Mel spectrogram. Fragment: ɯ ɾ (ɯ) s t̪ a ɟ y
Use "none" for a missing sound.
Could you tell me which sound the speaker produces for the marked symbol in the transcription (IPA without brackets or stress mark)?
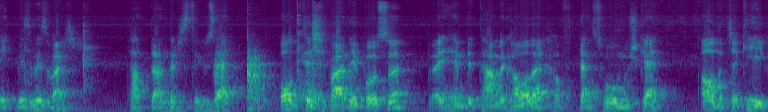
ɯ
